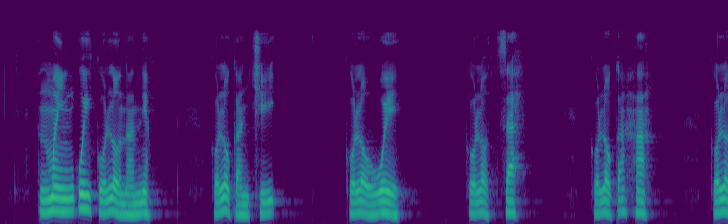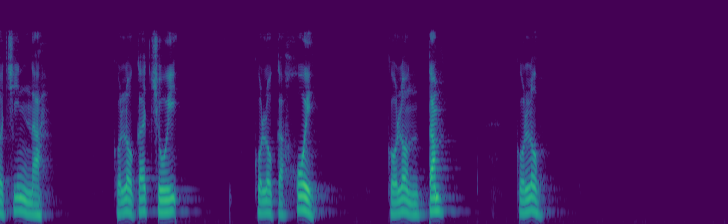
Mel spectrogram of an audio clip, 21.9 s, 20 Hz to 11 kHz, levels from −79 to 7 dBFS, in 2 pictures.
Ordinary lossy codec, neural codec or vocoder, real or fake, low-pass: none; none; real; 7.2 kHz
